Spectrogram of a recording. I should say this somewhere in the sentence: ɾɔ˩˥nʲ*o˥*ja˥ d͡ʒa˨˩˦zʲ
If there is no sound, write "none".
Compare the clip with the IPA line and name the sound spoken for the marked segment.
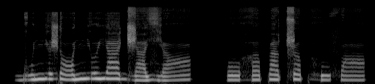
o˥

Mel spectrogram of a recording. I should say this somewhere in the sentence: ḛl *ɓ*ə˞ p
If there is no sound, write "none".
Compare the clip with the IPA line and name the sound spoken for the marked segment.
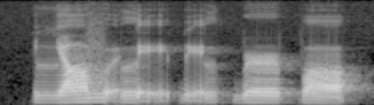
ɓ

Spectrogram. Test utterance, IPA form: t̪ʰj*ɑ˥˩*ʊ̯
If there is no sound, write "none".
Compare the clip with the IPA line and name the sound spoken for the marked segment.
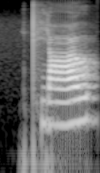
ɑ˧˥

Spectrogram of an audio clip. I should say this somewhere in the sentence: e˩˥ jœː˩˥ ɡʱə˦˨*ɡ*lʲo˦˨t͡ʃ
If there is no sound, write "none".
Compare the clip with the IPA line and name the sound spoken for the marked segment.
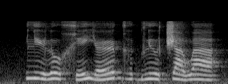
ɡ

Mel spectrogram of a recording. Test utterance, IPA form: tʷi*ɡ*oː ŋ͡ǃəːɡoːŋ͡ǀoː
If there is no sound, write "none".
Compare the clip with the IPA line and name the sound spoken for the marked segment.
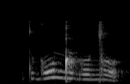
ɡ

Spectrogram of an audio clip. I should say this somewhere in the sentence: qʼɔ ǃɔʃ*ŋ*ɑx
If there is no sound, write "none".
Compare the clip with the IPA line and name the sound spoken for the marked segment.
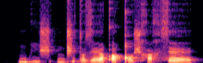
x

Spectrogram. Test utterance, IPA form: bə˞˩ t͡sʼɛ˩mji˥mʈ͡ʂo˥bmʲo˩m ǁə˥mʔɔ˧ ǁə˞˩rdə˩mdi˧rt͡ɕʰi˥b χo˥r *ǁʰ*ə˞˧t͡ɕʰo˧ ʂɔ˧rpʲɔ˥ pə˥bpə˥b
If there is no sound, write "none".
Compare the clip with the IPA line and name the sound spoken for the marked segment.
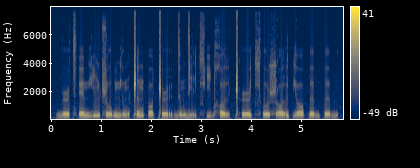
ǁʰ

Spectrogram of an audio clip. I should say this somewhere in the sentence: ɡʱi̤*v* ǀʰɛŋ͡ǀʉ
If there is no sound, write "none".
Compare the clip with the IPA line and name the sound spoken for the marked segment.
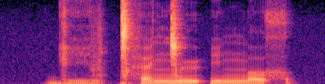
v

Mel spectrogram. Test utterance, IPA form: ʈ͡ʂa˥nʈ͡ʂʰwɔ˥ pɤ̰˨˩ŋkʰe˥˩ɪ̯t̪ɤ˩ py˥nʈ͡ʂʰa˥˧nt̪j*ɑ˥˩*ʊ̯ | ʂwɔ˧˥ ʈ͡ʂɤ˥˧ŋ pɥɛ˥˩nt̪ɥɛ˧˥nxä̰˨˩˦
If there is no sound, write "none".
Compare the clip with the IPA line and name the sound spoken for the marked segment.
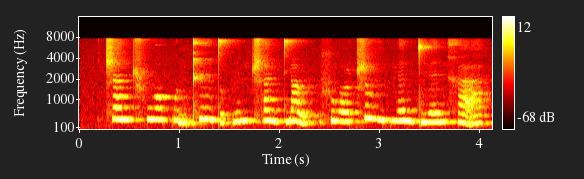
ɑ˥˩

